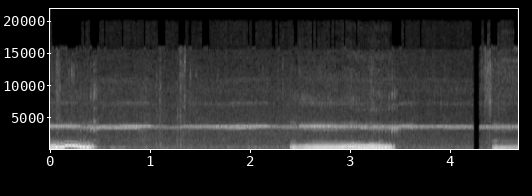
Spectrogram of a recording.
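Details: A pet cat meows three times: a short rising-falling call, then a fuller meow lasting about a second, then a clipped call at the end. A faint constant tone hums underneath.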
